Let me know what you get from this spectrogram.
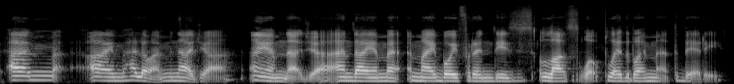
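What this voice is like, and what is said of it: Mixed Eastern European-style put-on accent. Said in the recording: “it's very mixed. It's like Transylvania meets... you're going a bit cockney again... So it's like Russian, come... Eastern... European”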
